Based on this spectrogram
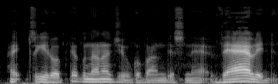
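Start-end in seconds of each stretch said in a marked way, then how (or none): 2.1-2.8 valid said slowly with a bitten V, "velid"; pronunciation model. Shown as a demonstration. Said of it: "と発音します".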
